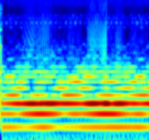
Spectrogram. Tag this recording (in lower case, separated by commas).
organ, music, keyboard (musical), musical instrument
